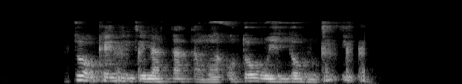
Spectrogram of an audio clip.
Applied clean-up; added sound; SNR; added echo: neural mask model DeepFilterNet 3.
